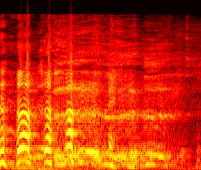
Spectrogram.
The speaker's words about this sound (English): coughed all over the side of my face.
